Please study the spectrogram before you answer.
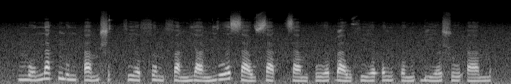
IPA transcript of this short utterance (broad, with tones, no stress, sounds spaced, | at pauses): m o˨˩˨ n a˦˥ k̚ m u˨˩ n ʔ a˨˩˦ m ʂ ə˨˩ k̚ f i˨˩ ə̯ f ə˨˩ m f a˨˩˨ ŋ j a˨˩˨ ŋ j u˧˥ ə̯ s a˨˩˨ w s a˨˩ k̚ s a˨˩ m ʔ u˨˩˦ ə̯ ɓ a˨˩ w f i˨˩˦ ə̯ ʔ ə˧ ŋ ʔ ə˨˩˦ ŋ ɓ i˨˩˦ ə̯ ʂ u˧˥ ʔ a˧˥ m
